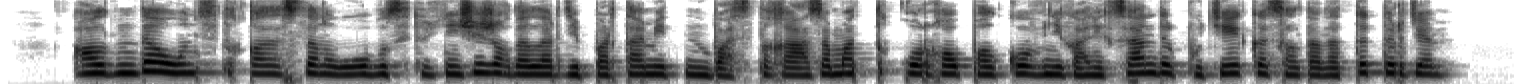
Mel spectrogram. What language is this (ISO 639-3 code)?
kaz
